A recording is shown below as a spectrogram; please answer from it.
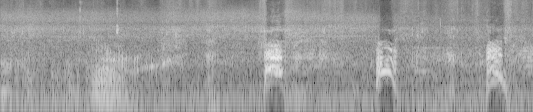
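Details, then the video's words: Dog barking in the distance at a dog park in Cincinnati on an early summer morning; three short barks spaced under a second apart over steady outdoor background noise. "I don't know if you can hear the dog barking in the distance, but we are back at the dog park here."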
